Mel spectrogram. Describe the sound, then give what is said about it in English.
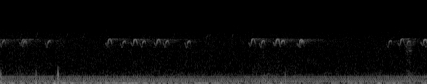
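A small flock of birds at Cataract Creek gives short, clipped toop calls in loose clusters of several notes, moderately faint, over a steady low rumbling background. “Those birds are still tooping here at Cataract Creek.”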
